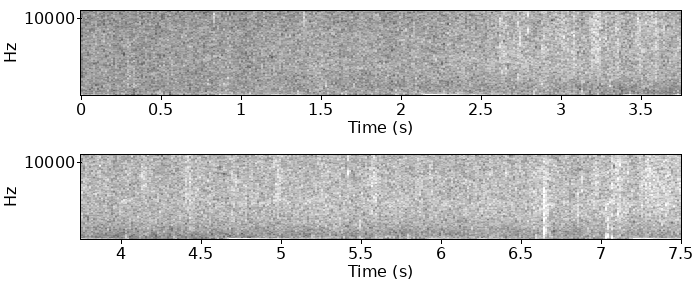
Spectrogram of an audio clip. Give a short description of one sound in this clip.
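Heavy footsteps thud steadily on hard ground.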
